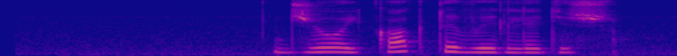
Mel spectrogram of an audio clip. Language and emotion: Russian, neutral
